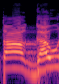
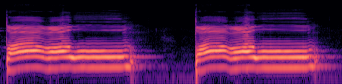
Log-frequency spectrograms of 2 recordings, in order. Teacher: غین کو اس کے مخرج سے نکالنا ہے، غین کر کے، اس کی جگہ ہم نے گاف نہیں پڑھنا، یعنی تا گو نہیں پڑھنا، اور یہ بڑی تا ہے، اس کو موٹا کر کے پڑھیں گے۔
